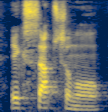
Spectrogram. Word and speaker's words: exceptional: 자, R 발음 유의하셔야겠죠? R로 시작한 단어는 혀가 어디에도 닿으면 안 됩니다. remind, exceptional 이 음절 강세, knowledgeable 이 음절 강세, assistance.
